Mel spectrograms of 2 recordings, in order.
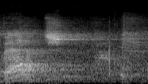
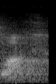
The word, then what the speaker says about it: Bach: Oh, that's Batch. No, that's Bach. It's Bach. No, that says Batch. It's pronounced Bach.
